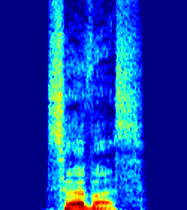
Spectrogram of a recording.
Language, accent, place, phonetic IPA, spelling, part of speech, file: German, Germany, Berlin, [ˈsœːɐ̯vɐs], Servers, noun, De-Servers.ogg
- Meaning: genitive singular of Server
